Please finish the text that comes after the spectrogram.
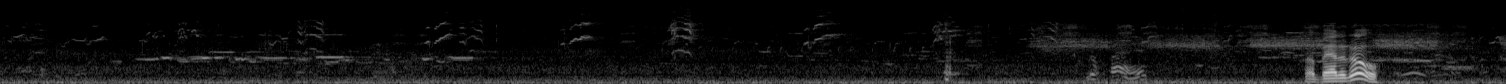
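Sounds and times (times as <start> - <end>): birds chirping: 0.0 - 15.0
warbling whistle: 1.2 - 5.1.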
